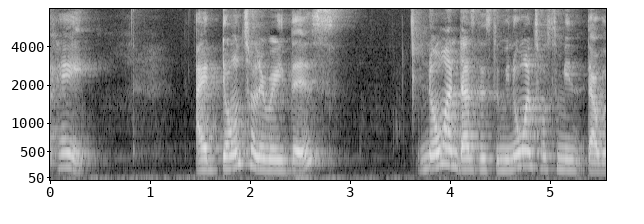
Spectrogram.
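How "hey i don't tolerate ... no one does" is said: ordinary delivery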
